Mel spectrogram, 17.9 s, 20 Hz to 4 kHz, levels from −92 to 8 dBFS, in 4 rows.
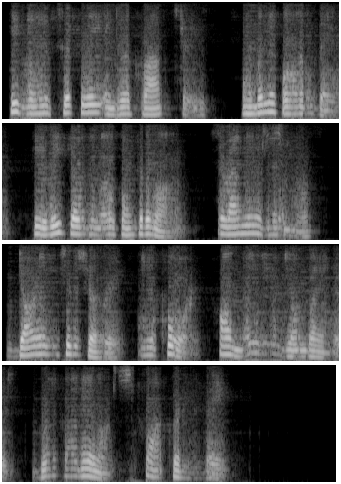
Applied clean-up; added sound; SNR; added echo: neural separator model SepFormer WHAMR!.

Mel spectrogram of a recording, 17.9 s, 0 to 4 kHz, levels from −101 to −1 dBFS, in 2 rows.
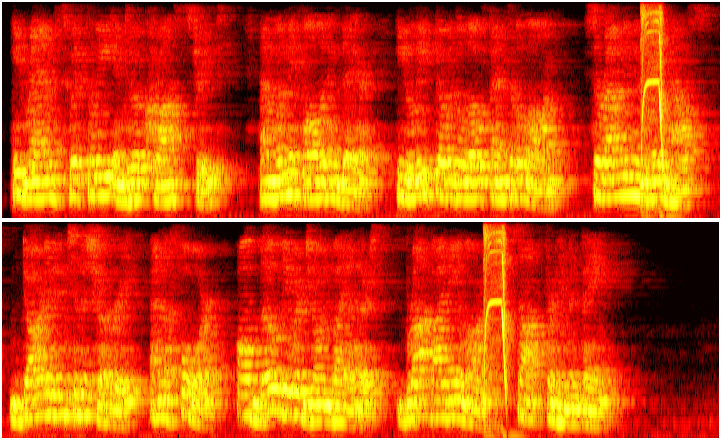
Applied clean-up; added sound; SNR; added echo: none; Drill; -1 dB; reverberation time 1.0 s.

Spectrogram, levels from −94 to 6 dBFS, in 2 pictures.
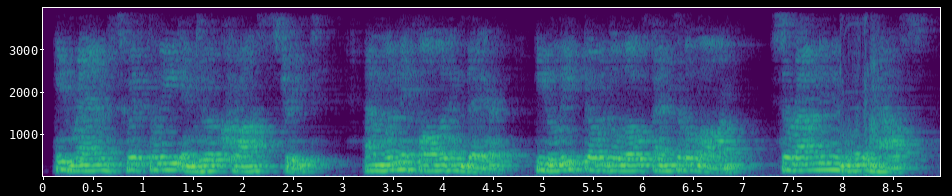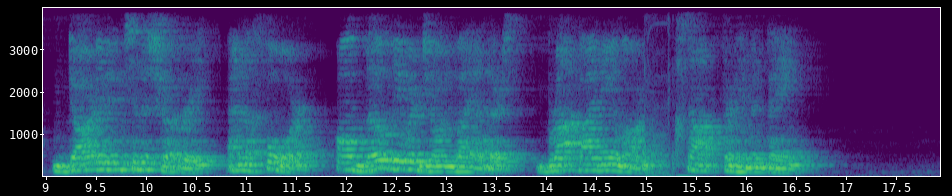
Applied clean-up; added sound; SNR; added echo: neural separator model SepFormer DNS4.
